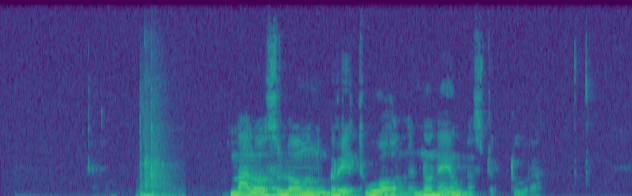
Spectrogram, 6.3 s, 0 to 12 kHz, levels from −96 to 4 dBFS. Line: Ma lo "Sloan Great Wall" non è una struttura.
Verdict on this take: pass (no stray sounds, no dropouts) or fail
fail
